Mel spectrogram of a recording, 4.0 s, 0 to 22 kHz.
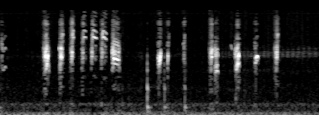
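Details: Seven Eurasian blue tit nestlings in a nest box near fledging time in June 2022 produce quick high-pitched squeaks in a rhythmic series, then a few low soft knocks, and finally a thin sustained whistle-like tone.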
